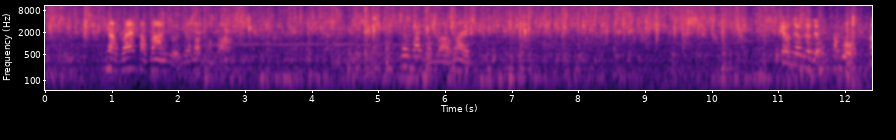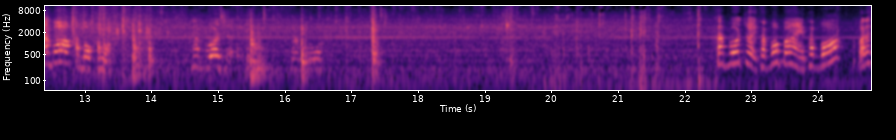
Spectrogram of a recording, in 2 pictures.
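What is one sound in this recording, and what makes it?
A cat meows loudly and repeatedly.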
